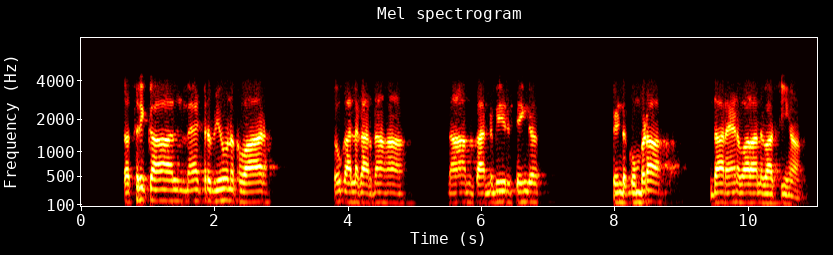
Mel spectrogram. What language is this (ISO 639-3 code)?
pan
